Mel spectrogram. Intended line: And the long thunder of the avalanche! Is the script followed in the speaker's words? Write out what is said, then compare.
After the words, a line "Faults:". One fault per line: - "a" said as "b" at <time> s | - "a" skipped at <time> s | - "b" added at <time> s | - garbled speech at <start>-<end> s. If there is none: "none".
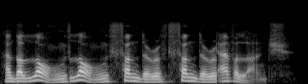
And the long long thunder of thunder avalanche!
Faults:
- "long" added at 0.7 s
- "the" said as "thunder" at 1.7 s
